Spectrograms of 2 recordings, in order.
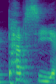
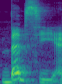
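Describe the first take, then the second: First: The word begins with a P sound. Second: The word begins with a B sound. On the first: This is the original borrowed form. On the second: This is the modern Arabic adaptation.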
